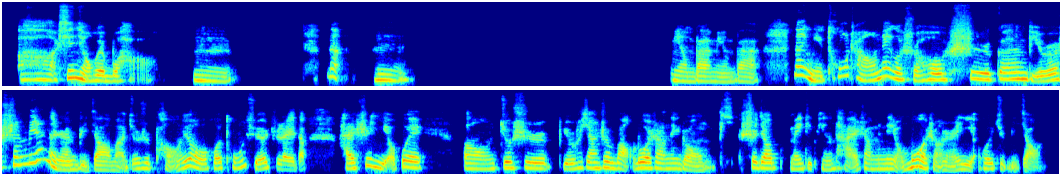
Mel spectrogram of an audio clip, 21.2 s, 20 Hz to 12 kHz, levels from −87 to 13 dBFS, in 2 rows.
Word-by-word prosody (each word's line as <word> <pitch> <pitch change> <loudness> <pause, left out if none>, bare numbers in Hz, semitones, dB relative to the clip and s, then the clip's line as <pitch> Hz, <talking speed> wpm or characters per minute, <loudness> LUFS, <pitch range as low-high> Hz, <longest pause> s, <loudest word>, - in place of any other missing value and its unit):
哦， 200 -1 -2
心 260 +5 +4
情 215 -7 +6
会 170 +1 +5
不 165 0 -1
好， - - -10 0.3
嗯。 170 +1 -4 0.9
那 - - -2 0.4
嗯。 195 +1 -2 2.6
明 165 -4 -4
白 160 -1 +1
明 145 -2 -8
白， 150 -4 -4 0.3
那 350 -1 +3
你 175 -9 +3
通 310 +4 -5
常 185 - -1
那 315 +4 +2
个 220 -5 +4
时 180 - -2
候 200 +3 +3
是 220 0 +3
跟 225 +2 +3
比 195 - -1
如 160 +2 +3
说 200 +3 +5
身 295 +7 0
边 360 +5 +2
的 - - +5
人 145 0 0
比 - - -4
较 140 -2 +1
吗？ 130 - -4
就 175 +2 -4
是 180 -1 -2
朋 200 - -5
友 205 -10 +3
和 180 +2 0
同 195 +4 -5
学 280 - +1
之 165 - -8
类 150 -2 +2
的。 - - -3 0.3
还 175 0 +3
是 265 +8 -1
也 215 -7 +1
会 205 -3 +3 0.4
嗯， 170 -1 -2
就 200 +1 +5
是 180 -2 +1
比 165 - -2
如 170 +3 -1
像 195 -2 +1
是 205 - +4
网 180 -1 0
络 190 +1 +6
上 180 -2 -1
那 175 0 -3
种 140 +2 -2
平 390 - -10
社 200 - +2
交 185 -1 +4
媒 165 -2 -2
体 170 -1 -3
平 150 -1 -9
台 190 - -3
上 185 -3 -4
面 165 +1 -5
的 170 - -1
那 - - 0
种 - - -5
陌 225 -1 +6
生 - - -3
人 135 +4 -3
也 - - -1
会 175 -3 -1
去 170 -1 -8
比 - - -9
较 - - -3
啊。 - - -19
185 Hz, 225 characters per minute, -22 LUFS, 165-205 Hz, 2.6 s, 情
